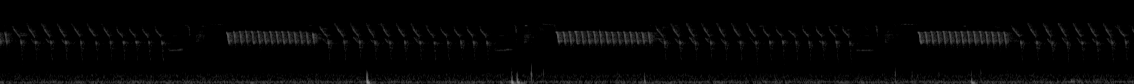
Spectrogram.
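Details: Crested Gloster canary singing at home, repeating phrases of fast rattling trills alternating with dense, even buzzy rolls about every three seconds, with faint clicks and low room noise.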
